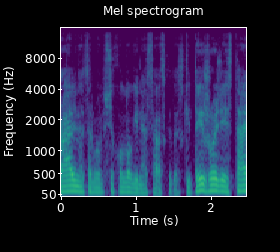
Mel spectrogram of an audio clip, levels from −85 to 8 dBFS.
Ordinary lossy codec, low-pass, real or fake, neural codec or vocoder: AAC, 64 kbps; 14.4 kHz; fake; vocoder, 44.1 kHz, 128 mel bands every 512 samples, BigVGAN v2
